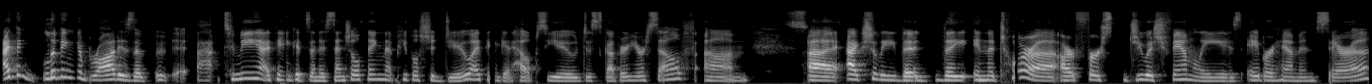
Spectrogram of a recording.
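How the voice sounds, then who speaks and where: This woman has an unremarkable speaking voice at a medium pitch. She talks at a moderate pace. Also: ordinary pitch variation, quiet background. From US Northeast, northwest New Jersey. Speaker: rabbi. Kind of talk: casual interview.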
